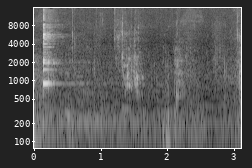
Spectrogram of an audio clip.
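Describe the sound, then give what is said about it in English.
A glass clinks once, then liquid splashes and trickles into it in short uneven bursts, fairly quiet, with no one talking. “and he says, Let me pour you something to drink.”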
